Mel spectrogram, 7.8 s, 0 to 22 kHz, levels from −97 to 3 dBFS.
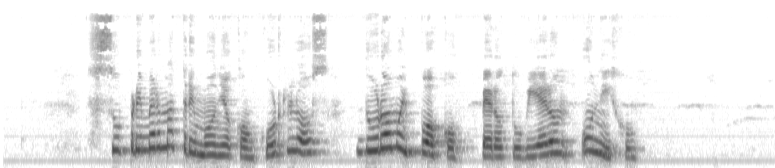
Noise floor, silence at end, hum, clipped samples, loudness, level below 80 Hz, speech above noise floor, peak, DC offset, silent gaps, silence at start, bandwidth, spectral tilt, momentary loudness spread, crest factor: -78 dBFS; 1.4 s; none; under 0.1%; -34 LUFS; -84 dBFS; 44 dB; -16 dBFS; under 0.1%; none; 0.9 s; 16.5 kHz; -6 dB/octave; 16 LU; 20 dB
